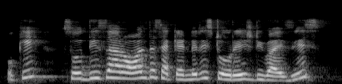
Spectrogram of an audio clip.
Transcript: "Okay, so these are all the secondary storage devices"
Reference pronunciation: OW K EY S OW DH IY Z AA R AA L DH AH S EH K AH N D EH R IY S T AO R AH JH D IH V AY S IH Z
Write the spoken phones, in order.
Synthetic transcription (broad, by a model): OW K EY S OW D IY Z AA R AA L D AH S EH K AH N D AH R IY S T AO R AH JH D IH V AY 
